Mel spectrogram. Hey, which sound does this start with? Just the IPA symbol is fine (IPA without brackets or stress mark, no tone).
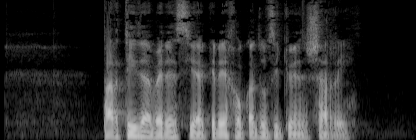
p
